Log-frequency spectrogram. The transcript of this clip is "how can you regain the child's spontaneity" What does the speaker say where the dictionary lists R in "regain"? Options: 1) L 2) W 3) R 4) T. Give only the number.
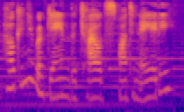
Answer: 3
